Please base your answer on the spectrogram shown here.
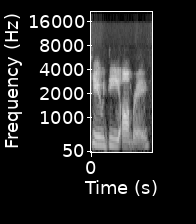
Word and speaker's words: Hugh d'Ombre: I like it better when it's Hugh d'Ombre. Like it's two syllables.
